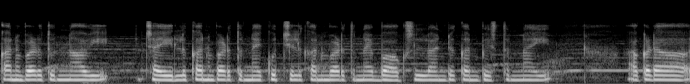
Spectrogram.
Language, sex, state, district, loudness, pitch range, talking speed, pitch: Telugu, female, Andhra Pradesh, Chittoor, -17 LUFS, 205-220 Hz, 95 wpm, 210 Hz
